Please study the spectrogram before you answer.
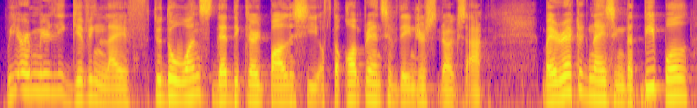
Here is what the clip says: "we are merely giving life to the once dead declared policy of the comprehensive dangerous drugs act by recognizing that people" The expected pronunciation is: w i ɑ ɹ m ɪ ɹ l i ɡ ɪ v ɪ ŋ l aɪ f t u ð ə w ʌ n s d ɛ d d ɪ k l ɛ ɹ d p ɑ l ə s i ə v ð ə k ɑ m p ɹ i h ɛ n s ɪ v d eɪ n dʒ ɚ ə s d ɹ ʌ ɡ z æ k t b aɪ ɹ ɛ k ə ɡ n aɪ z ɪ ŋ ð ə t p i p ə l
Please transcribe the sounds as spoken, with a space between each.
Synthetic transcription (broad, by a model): w i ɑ ɹ m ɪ ɹ l i ɡ ɪ v ɪ ŋ l aɪ f t u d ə w ʌ n s d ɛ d d ɪ k l ɛ ɹ d p ɑ l ə s i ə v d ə k ɑ m p ɹ i h ɛ n s ɪ v d eɪ n dʒ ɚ s d ɹ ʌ ɡ s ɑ k t b aɪ ɹ ɛ k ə ɡ n aɪ s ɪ ŋ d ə t p i p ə l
